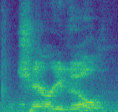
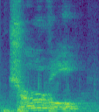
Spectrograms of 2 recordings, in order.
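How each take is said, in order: First: The first part has two syllables, cher-ry. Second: The first part is squeezed into one syllable. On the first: This is the standard pronunciation. "Anytime I pronounce it right" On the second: This is how the locals say it. "Cherville for the locals"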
